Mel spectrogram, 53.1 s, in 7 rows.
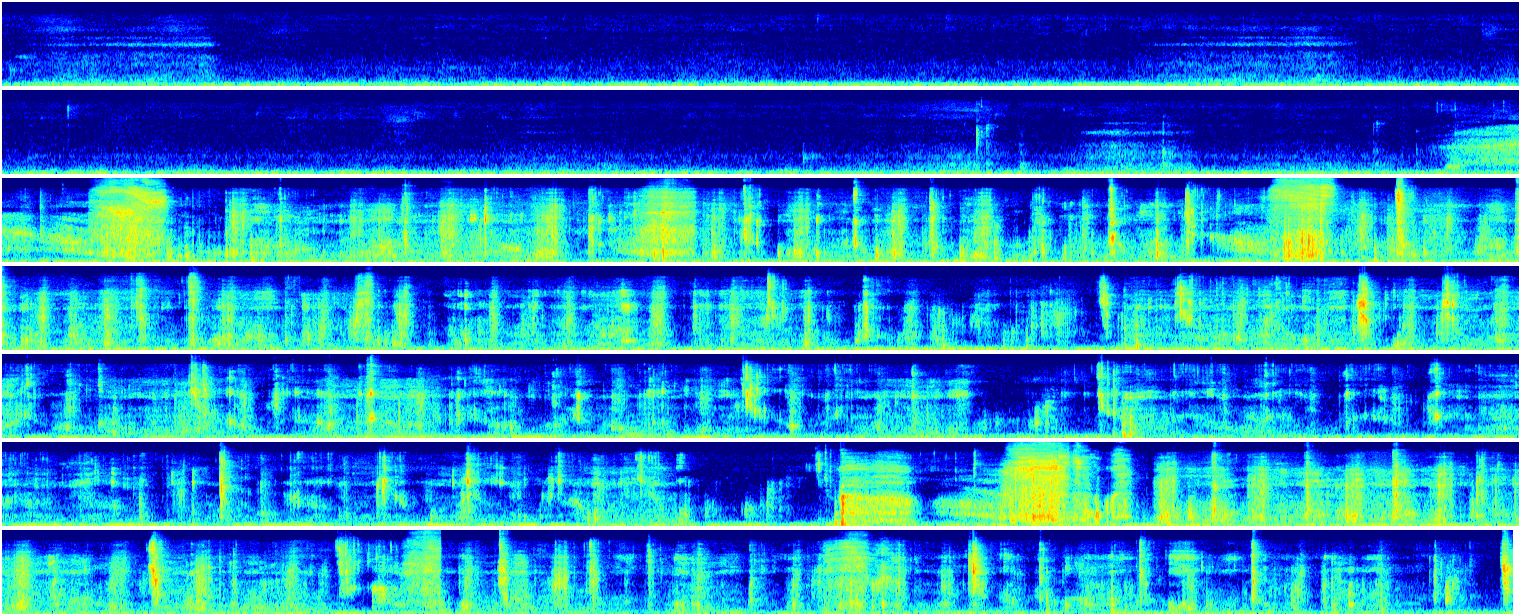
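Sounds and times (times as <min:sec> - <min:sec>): loud bites or slurps: 0:15.4 - 0:16.2
wet chewing clicks and smacks: 0:15.4 - 0:42.2, 0:43.1 - 0:53.0.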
